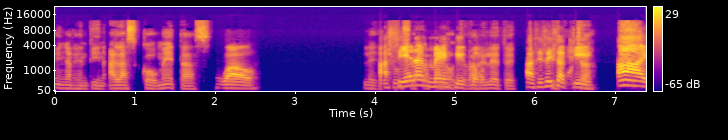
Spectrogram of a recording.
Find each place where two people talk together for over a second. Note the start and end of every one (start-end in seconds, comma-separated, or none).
4.0-5.4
